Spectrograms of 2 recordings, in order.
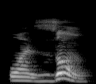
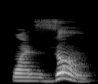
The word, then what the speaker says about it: poison: S di tengah-tengah kata tadi ada 2 dibaca S, kalau ada 1 dibaca Z. Jadi poisson, poisson, ikan, poison, poison, racun.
